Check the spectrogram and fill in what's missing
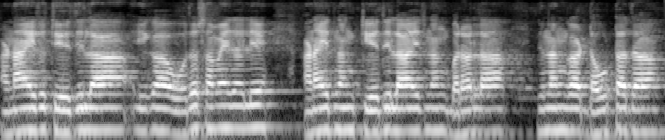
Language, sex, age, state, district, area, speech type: Kannada, male, 18-30, Karnataka, Gulbarga, urban, spontaneous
